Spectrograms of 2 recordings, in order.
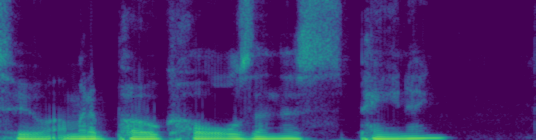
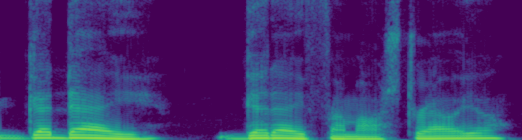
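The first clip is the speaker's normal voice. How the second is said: Aussie greeting; 2 semitones higher, 5 dB louder than usual. Retold or imitated. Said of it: "we got Treasure Hunter Australia".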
